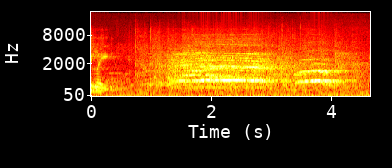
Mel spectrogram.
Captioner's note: audience applauding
